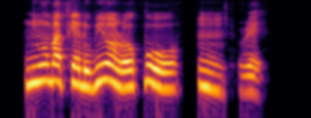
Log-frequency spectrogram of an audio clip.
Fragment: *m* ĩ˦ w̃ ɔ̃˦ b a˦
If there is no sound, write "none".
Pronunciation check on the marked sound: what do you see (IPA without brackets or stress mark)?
n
